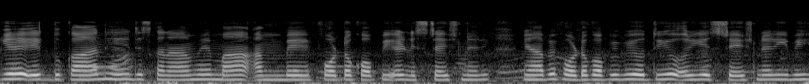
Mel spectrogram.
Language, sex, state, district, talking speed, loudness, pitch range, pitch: Hindi, female, Chhattisgarh, Kabirdham, 180 wpm, -24 LUFS, 215-225 Hz, 220 Hz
